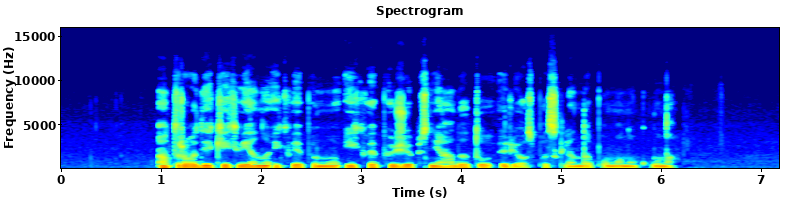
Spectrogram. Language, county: Lithuanian, Marijampolė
